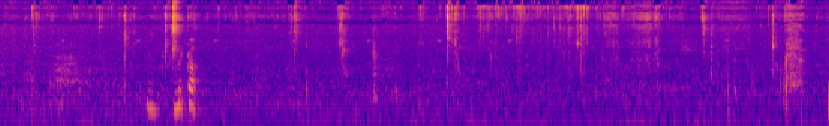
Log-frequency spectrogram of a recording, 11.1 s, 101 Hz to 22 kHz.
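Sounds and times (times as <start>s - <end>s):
chewing and biting clicks: 3.9s - 10.7s.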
